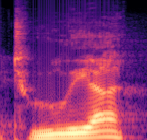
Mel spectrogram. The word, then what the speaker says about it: Taulia: And how do you pronounce his name? Taulia How do you pronounce your last name?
